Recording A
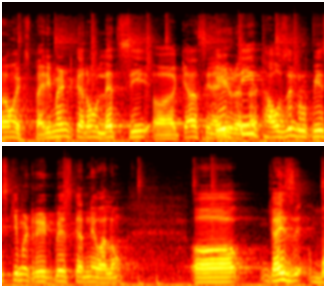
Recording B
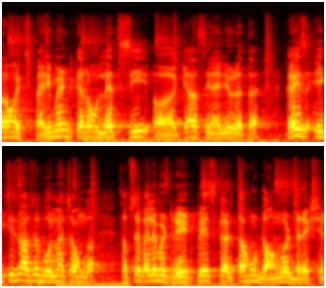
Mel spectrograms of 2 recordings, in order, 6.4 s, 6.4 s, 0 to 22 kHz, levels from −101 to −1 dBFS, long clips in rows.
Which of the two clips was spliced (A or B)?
A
